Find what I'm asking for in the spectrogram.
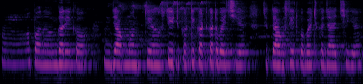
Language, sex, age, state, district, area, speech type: Maithili, female, 18-30, Bihar, Begusarai, rural, spontaneous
